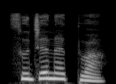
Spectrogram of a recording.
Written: ಸುಜನತ್ವ

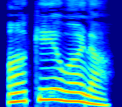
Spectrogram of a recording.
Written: ಆಕೆಯವಾಳ

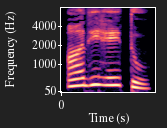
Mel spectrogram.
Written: ಆಧಿಹೇತು

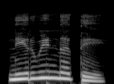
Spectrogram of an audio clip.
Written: ನಿರ್ವಿಣ್ಣತೆ

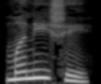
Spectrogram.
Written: ಮಾನಿಸ

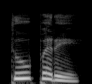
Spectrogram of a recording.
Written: ತೂಪರೆ

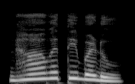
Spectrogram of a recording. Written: ಧಾವತಿಬಡು

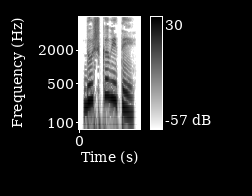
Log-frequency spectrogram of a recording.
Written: ದುಷ್ಕವಿತೆ

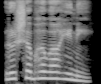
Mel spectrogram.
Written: ಋಷಭವಾಹಿನಿ

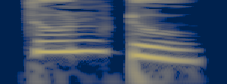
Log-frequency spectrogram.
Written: ದುಂಡು

